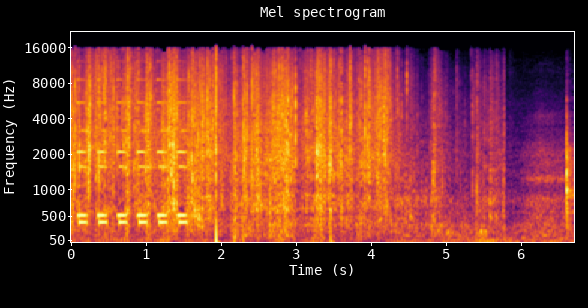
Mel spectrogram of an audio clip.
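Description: Metallic foil blind bag crinkling as it is held up, squeezed and turned in the hands, with a dense irregular crackle that fades away after about four and a half seconds.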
